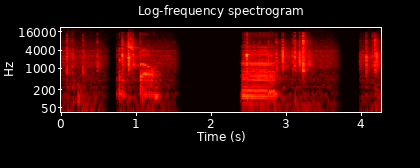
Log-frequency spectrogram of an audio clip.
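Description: Computer keyboard typing in bursts of rapid key clicks, close and clear, separated by short silences, with a voice speaking between them.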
